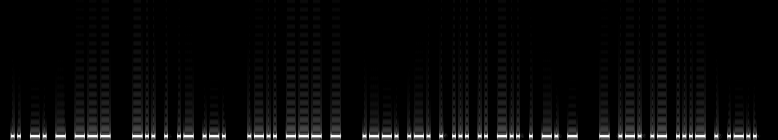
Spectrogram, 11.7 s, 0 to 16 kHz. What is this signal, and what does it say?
Morse code, heard as a keyed tone, about 25 wpm, 500 Hz. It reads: INTO DEAR LOT PRESIDENT TRAVEL
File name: 632 words / 632 Words 25WPM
